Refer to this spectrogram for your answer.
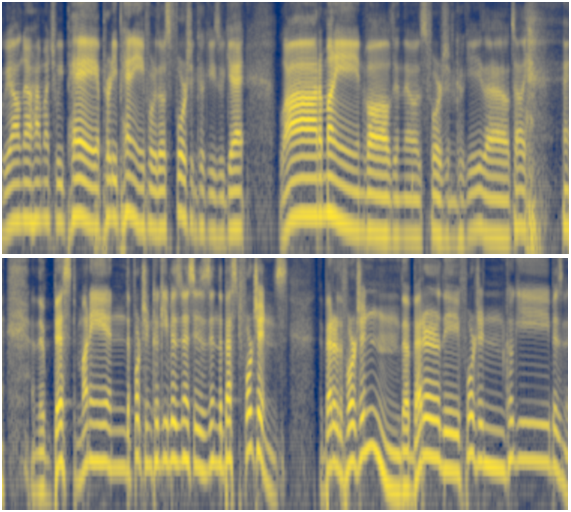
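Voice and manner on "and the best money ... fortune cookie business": odd, put-on mid-Atlantic accent. A speaker riffing in a bit, in a weird mid-Atlantic accent. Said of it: "It was kind of a weird mid-Atlantic".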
